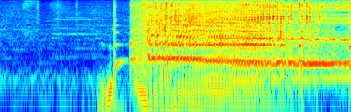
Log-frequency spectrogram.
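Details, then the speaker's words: A deliberate, on-purpose burp announced as a big one: a single loud, long, drawn-out belch with a steady rumbling tone. "Yes, I can burp. I can burp on purpose. Let it sink a little bit. Are you happy now? What do you got now? Okay, here comes another burp. A big ass burp."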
